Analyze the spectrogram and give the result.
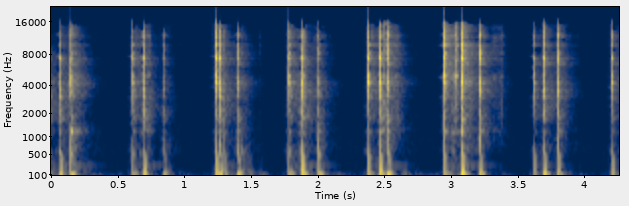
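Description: Long acrylic nails tap and click on the orange-haired character head of a small hard plastic figurine-topped pen toy with a black and clear plastic stem, likely hollow, held close to the microphone. Nineteen sharp, bright clicks come in quick clusters of one to three, each stopping dead with almost no ring and little low end.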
